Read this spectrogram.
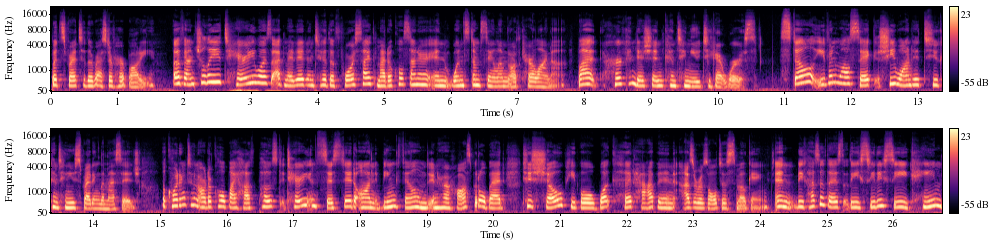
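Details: Adult woman narrating; normal speech.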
